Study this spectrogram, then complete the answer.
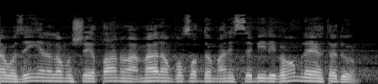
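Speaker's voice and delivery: ordinary talk, nothing marked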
